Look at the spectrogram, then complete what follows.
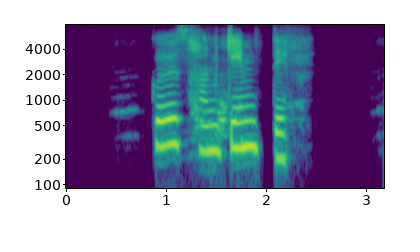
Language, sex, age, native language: Icelandic, female, 8, Icelandic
